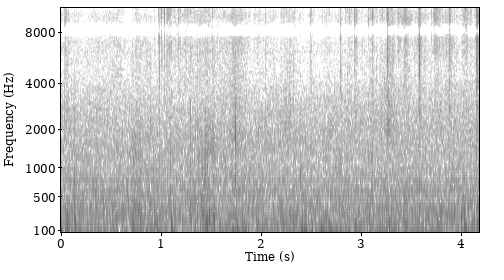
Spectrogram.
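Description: Faint outdoor ambience: a low uneven rumble with scattered light ticks.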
